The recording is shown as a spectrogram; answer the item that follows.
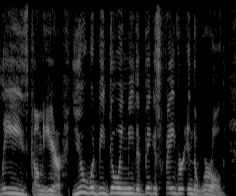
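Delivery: loud, high, imploring and begging plea. Retelling pleading out a window with a threatening man: imitating himself begging. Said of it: "and I begged him".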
